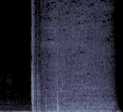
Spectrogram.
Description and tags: A drawer being opened on an antique desk.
